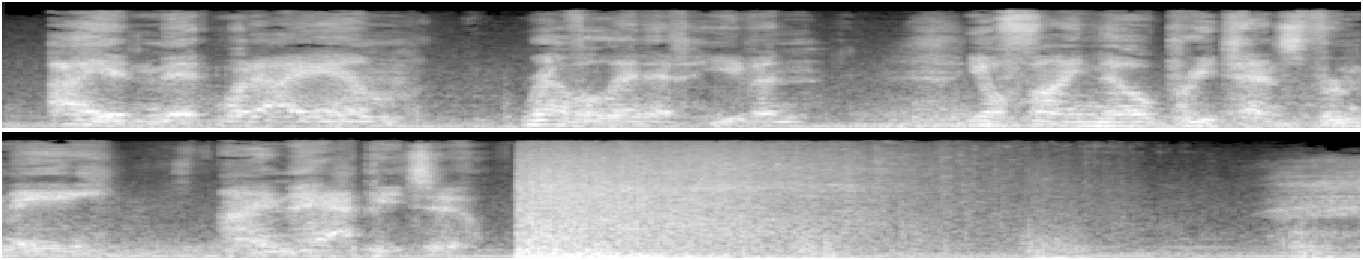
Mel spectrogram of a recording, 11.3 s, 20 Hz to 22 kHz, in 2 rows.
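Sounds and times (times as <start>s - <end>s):
speech: 0.3s - 7.7s
stone, glass and wood breaking: 7.8s - 10.4s
rumbling debris: 7.8s - 10.8s.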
